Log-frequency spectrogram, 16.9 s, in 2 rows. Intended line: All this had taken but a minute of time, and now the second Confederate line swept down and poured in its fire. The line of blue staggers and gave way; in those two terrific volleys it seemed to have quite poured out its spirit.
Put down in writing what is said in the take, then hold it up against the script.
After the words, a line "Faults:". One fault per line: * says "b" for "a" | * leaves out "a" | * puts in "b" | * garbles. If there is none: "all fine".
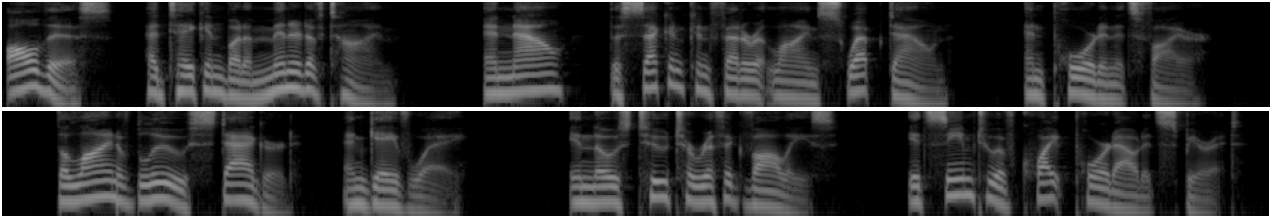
All this had taken but a minute of time, and now the second Confederate line swept down and poured in its fire. The line of blue staggered and gave way; in those two terrific volleys it seemed to have quite poured out its spirit.
Faults:
* says "staggered" for "staggers"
